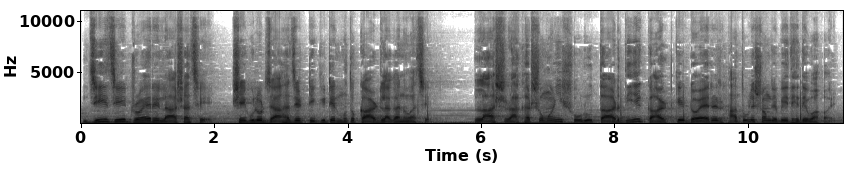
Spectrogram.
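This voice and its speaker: A man tells a first-person ghost story in a measured, suspense-building voice of middle pitch. His narration rings with a long reverb. Faint music plays underneath. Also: a little mellow. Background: faint background music.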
